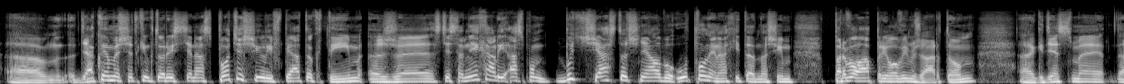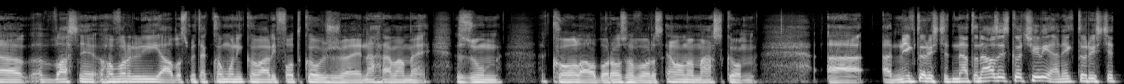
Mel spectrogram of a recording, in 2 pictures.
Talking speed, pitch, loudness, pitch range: 140 wpm, 125 Hz, -11 LUFS, 110-150 Hz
